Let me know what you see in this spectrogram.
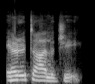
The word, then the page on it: erotology: Indian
